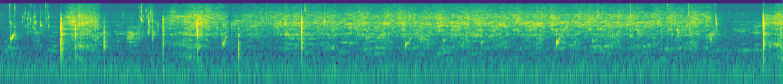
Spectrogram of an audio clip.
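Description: Singapore flour and tapioca starch being whisked into water in a kitchen, with scattered clicks and taps of the utensil against the bowl over a steady watery hiss, close and moderately quiet.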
